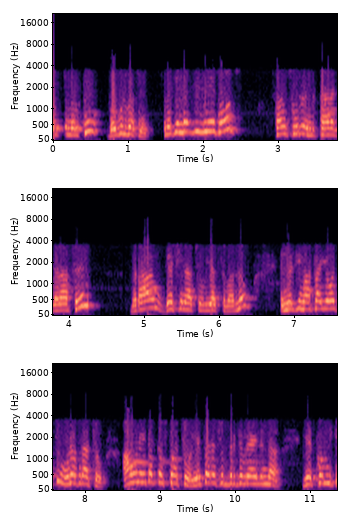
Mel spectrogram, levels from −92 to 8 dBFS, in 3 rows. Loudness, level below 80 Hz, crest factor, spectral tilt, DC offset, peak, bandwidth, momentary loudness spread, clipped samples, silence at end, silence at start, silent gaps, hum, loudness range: -20 LUFS; -62 dBFS; 12 dB; -7 dB/octave; under 0.1%; -8 dBFS; 4.7 kHz; 6 LU; under 0.1%; 0 s; 0 s; none; none; 2 LU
